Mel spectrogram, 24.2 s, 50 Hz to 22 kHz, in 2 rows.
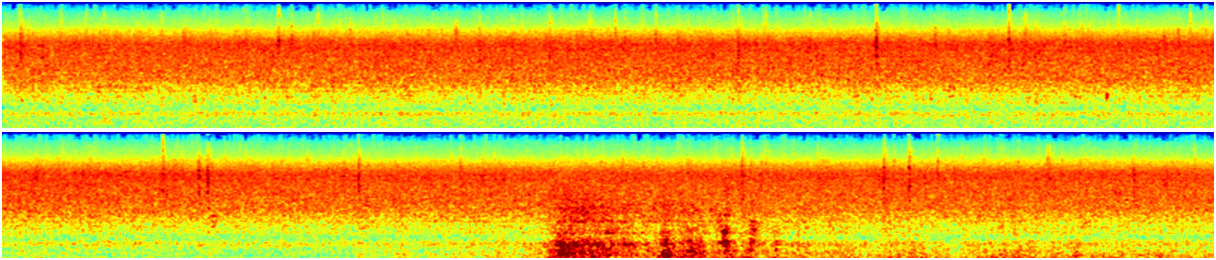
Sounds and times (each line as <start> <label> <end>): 0.0 rain 24.2
16.1 thunderstorm 24.2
